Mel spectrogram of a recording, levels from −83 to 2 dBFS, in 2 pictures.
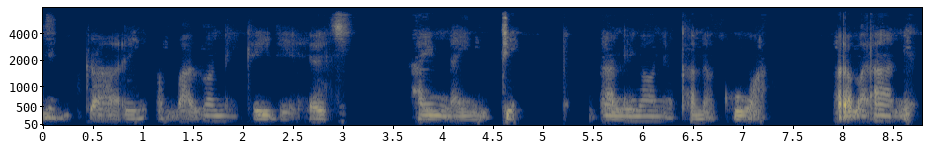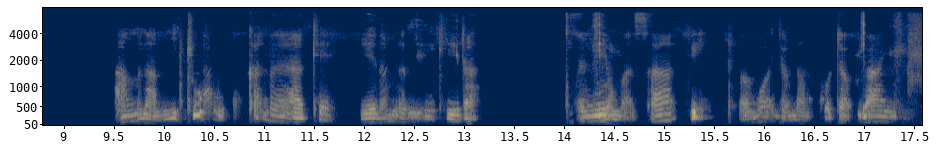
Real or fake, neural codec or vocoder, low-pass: fake; codec, 24 kHz, 0.9 kbps, WavTokenizer, medium music audio release; 7.2 kHz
